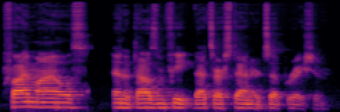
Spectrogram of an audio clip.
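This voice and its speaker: A man's voice: medium pitch, steady tone, moderate pace, fairly bright tone. Plain-spoken American man in his forties. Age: 40s. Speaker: air traffic control supervisor. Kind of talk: informal interview explanation of own job.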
